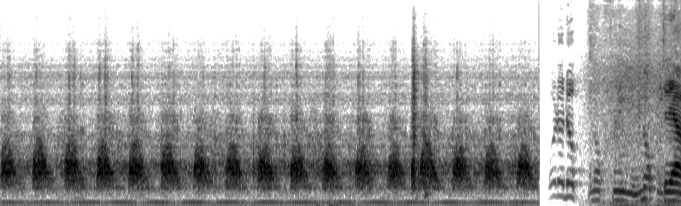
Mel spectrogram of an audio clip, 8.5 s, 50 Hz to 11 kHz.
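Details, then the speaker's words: Pregnant woman's fetal heartbeat on Doppler at a prenatal doctor's appointment: rapid, regular whooshing pulses at about 150 a minute, heartbeat reported as good, belly measuring good, baby described as very active; brief rustling at the end. "and I heard the baby's heartbeat baby's heartbeat is good"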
